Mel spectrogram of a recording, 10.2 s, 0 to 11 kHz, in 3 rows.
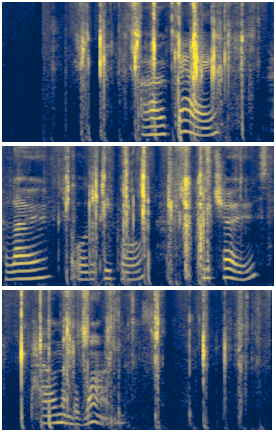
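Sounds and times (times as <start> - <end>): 
deck of tarot cards being shuffled: 0.6 - 10.1
speech: 1.8 - 8.5.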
